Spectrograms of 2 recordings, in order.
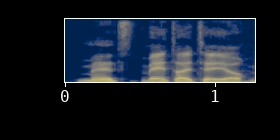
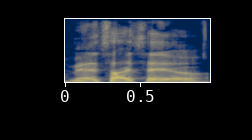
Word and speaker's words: Manti Te'o: How do you say this kid's name? – Manti Te'o. – Manti Te'o.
